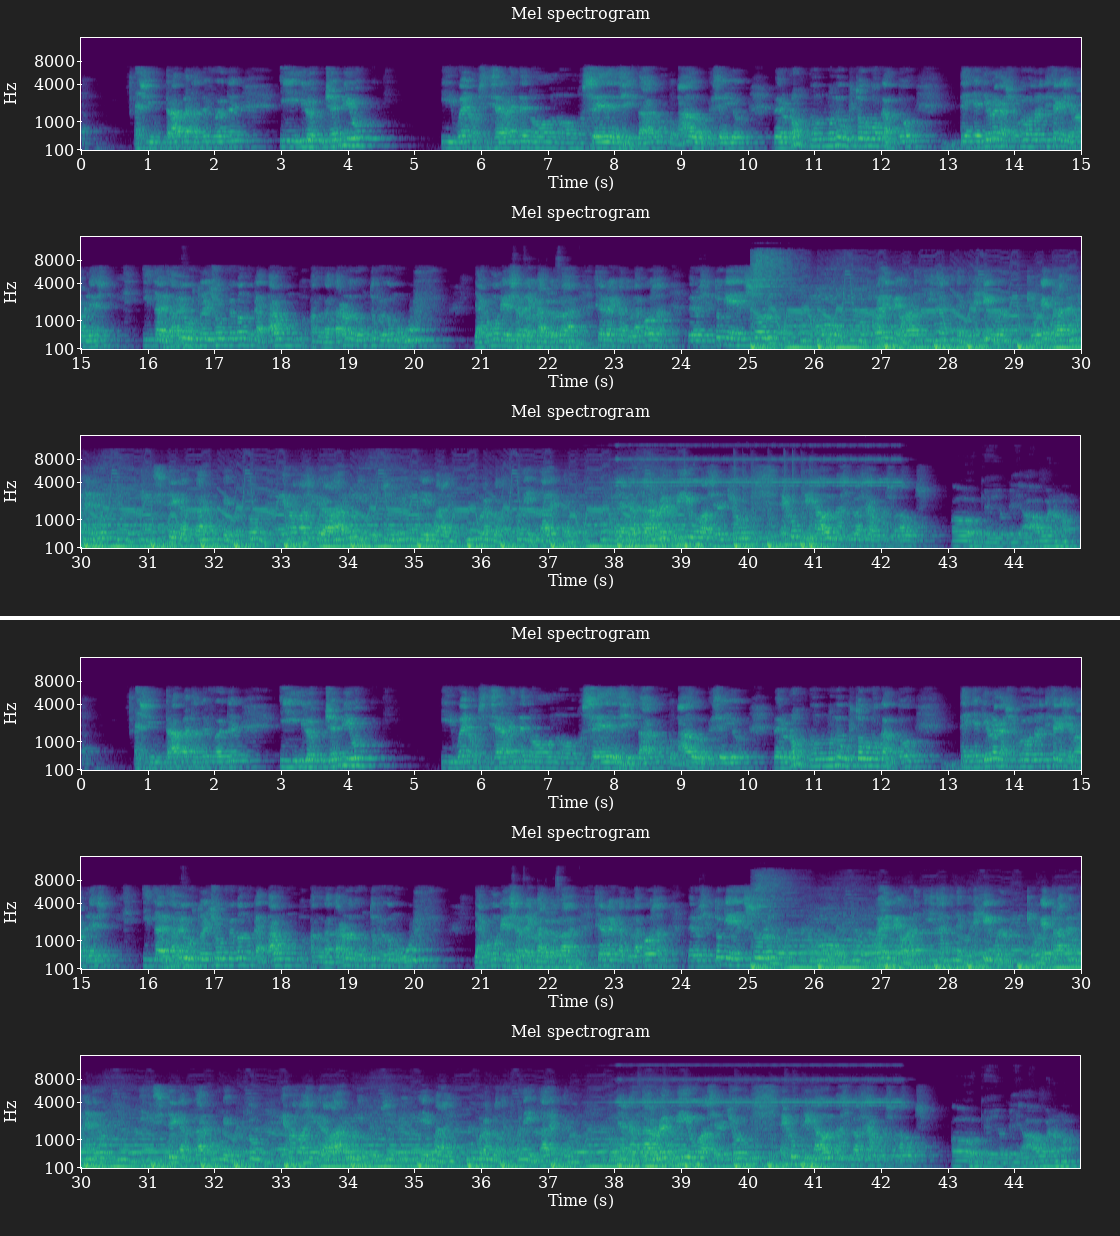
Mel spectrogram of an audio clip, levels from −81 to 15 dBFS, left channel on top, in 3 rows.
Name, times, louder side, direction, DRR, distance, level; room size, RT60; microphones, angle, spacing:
voice 1, 0.7-4.2 5.4-12.8 13.2-20.6 20.9-42.7, equal, 15° right, -6 dB, 1.0 m, -24 dB
voice 2, 16.2-16.6 21.3-22.5 38.2-39.0 43.0-44.8, equal, 50° right, -3 dB, 1.7 m, -27 dB
sound 1, 25.0-41.0, left 1 dB, 65° left, 0.7 m, -21 dB
sound 2, 37.5-42.3, equal, 25° left, 1.8 m, -32 dB
8.3 x 3.8 x 3.0 m, 0.90 s
head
